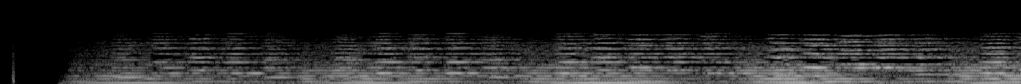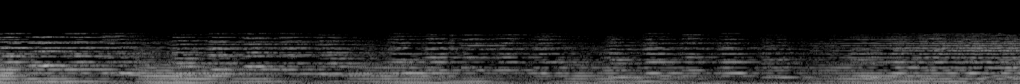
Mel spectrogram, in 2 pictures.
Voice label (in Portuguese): ORAÇÃO PELOS AMIGOS, Amizade Masc; Telemensagens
